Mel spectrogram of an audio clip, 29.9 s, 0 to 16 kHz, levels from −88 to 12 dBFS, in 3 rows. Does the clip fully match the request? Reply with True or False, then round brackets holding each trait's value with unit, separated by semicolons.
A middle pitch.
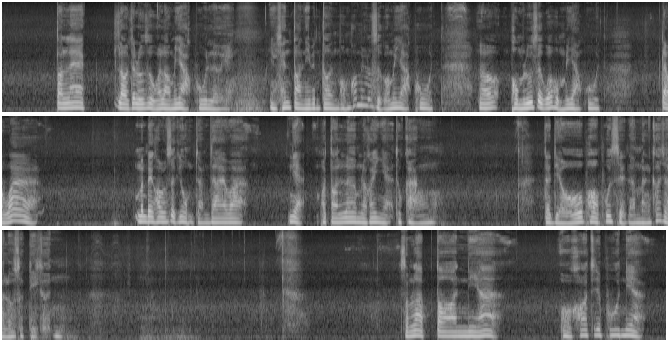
True (150 Hz)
